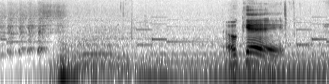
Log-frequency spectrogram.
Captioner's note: car starting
